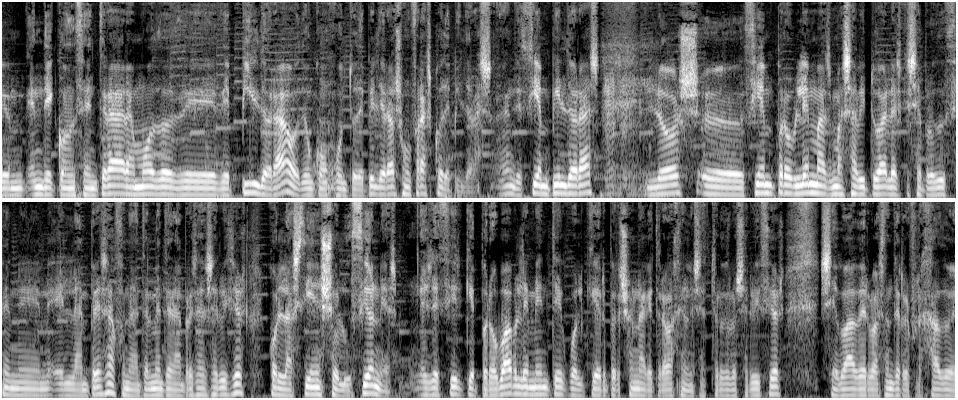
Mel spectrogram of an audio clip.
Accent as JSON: {"language": "Spanish", "country": "Spain", "said": "Pensaba en mi país. España es un país de servicios que cuida muy poco el servicio."}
